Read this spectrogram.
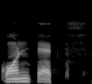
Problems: constant background noise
